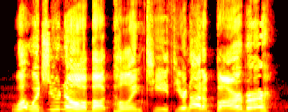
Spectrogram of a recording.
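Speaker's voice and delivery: very loud, high, carrying shout. Voicing a traveler on the trail, shouting loudly at a companion. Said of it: "loudly kinda shouting".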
